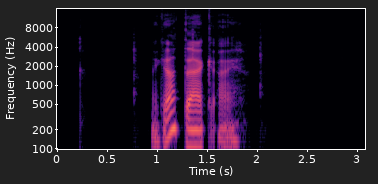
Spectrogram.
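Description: A man speaks briefly into a microphone, close by.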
